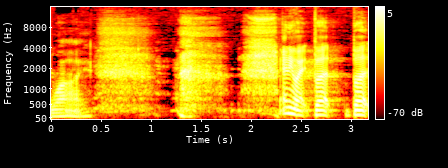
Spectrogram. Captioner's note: laughter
